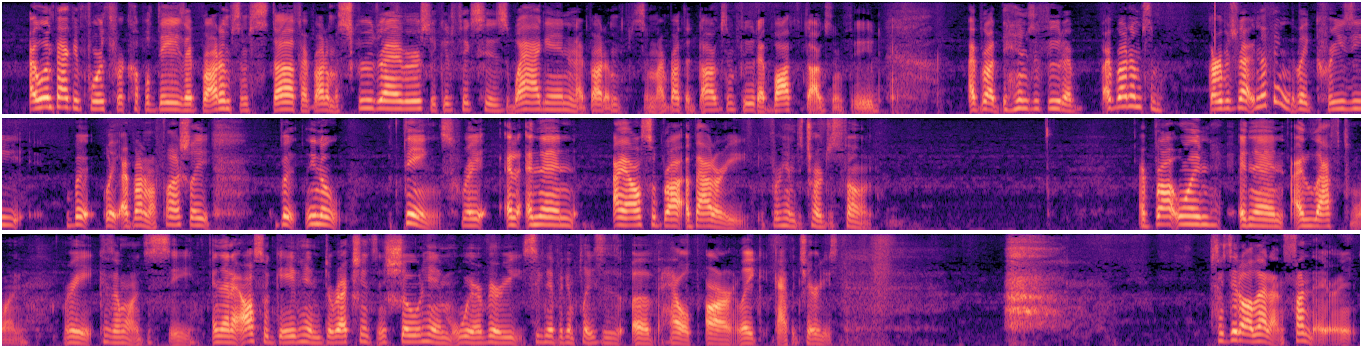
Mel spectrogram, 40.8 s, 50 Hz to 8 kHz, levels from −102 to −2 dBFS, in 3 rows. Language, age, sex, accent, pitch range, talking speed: English, 30-49, female, American, 165-265 Hz, 195 wpm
